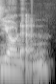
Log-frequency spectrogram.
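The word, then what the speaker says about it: Jhonen: had sels but um so Honan Vasquez right that's how you say Honan is that how you say it's yonan yonan okay yonan Vasquez Vasquez um he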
